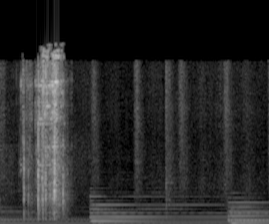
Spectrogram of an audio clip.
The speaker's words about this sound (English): The sound of the deadbolt opening and then that sound of pushing the door open, those are sounds I've always known.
